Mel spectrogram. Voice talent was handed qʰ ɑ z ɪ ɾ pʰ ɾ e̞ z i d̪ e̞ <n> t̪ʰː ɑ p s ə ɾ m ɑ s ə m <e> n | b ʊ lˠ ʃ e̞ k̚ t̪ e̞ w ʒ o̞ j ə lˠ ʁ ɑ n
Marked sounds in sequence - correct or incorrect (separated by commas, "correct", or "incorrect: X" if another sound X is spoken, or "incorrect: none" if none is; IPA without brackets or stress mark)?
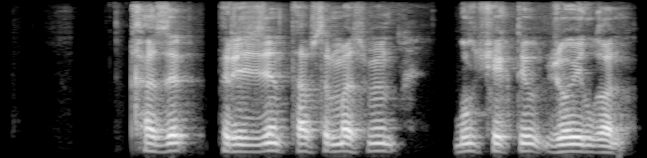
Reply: correct, correct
